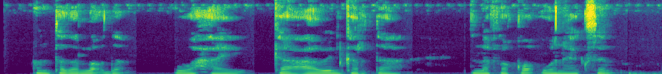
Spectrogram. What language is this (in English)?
Somali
